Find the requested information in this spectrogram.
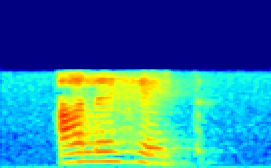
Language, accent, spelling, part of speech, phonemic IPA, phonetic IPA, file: Armenian, Eastern Armenian, ալեհերձ, adjective, /ɑleˈheɾd͡z/, [ɑlehéɾd͡z], Hy-ալեհերձ.ogg
- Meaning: wave-breaking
